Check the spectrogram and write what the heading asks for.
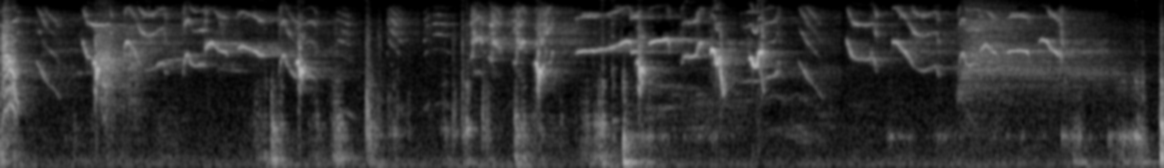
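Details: Oriental magpie-robin fighting song, used to make other kacer sing angrily: a rapid jumble of high whistled slurs, twitters and scratchy notes, with a steady, level whistle toward the close.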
